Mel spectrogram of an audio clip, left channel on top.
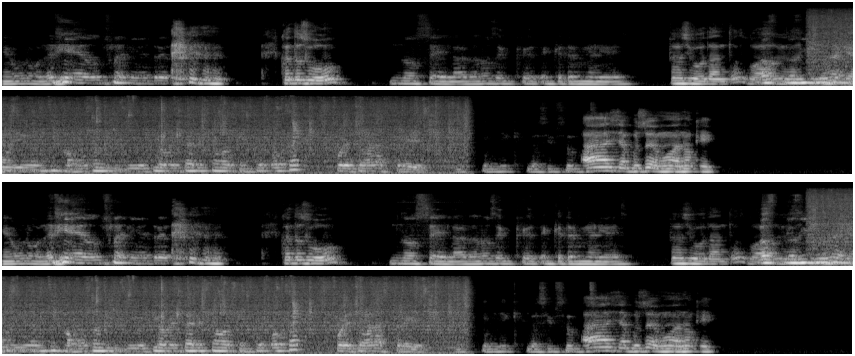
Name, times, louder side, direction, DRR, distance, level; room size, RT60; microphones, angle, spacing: voice 1, 0.0-1.8 3.9-6.3 7.5-11.6 11.9-12.7 13.0-14.3 15.2-15.4, right 2 dB, 55° right, 0.5 m, -22 dB
voice 2, 1.7-2.3 2.6-3.4 6.7-9.0 12.6-12.8 14.3-15.6, left 2 dB, 50° left, 0.7 m, -21 dB
sound 1, 8.0-13.2, right 2 dB, 10° right, 0.6 m, -30 dB
5.3 x 2.0 x 2.8 m
head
